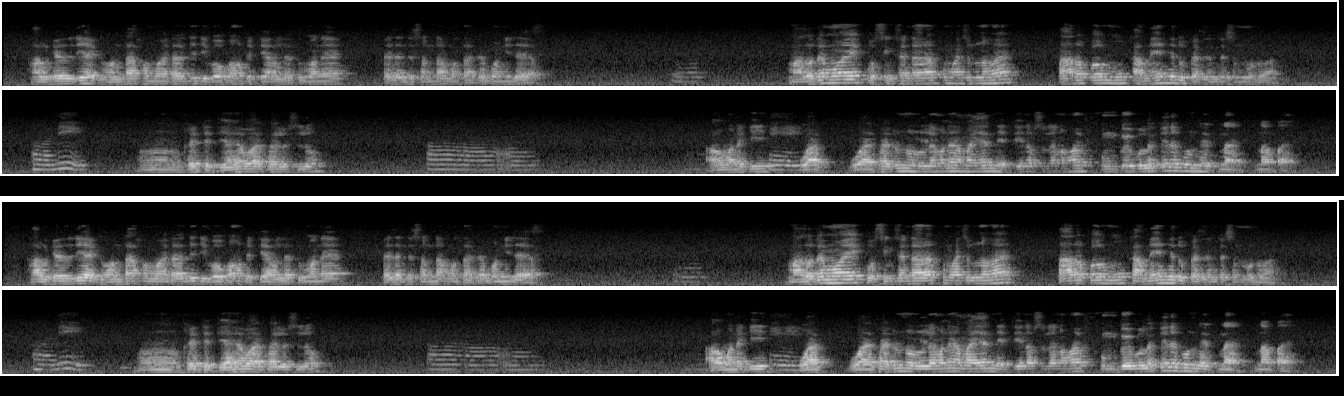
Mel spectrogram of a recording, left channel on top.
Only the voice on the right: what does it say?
ভালকে যদি এঘন্টা সময় এটা যদি দিব পাৰো তেতিয়াহলে তো মানে প্ৰেজেণ্টেশ্যন এটা মজাকে বনি যায় আৰু।
মাজতে মই এই কচিং চেণ্টাৰত সোমাইছিলো নহয় তাত অকল মোৰ কামেই সেইটো প্ৰেজেন্টেচন বনোৱা।
উম সেই তেতিয়াহে ৱাই
ফাই লৈছিলো।
আৰু মানে কি
ৱা ৱা ফাইটো নললে মানে আমাৰ ইয়াত নেটেই নছলে নহয়, ফোন কৰিবলৈকে দেখোন নেট নাই নাপায়।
